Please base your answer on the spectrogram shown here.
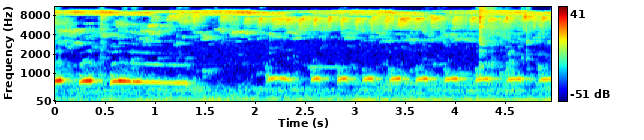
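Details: {'caption': 'Captive Bangkok-type zebra dove from a breeding farm in Kroya, Cilacap, Central Java, cooing in competition-quality style with front, middle and end parts: one long drawn note, then a run of short mellow coos, over a steady high hiss and low rumble.'}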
